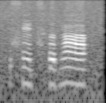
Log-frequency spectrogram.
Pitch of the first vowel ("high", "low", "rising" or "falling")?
low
